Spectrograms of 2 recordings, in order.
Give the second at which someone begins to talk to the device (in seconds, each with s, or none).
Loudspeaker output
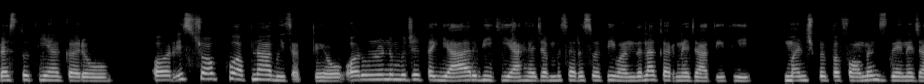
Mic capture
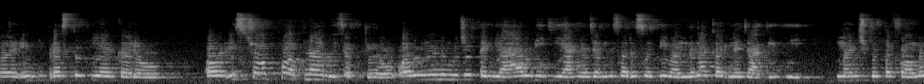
none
